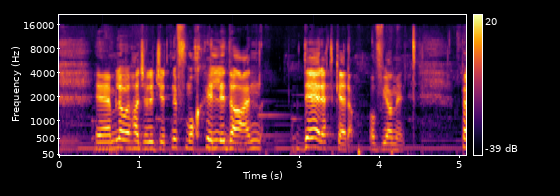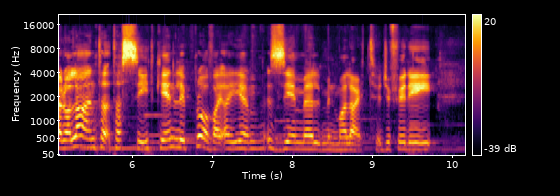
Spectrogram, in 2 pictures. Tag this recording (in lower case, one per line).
music
speech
